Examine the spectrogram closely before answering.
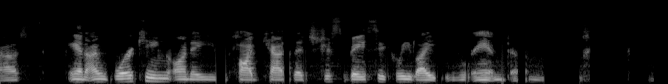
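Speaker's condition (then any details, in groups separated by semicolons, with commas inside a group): No condition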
